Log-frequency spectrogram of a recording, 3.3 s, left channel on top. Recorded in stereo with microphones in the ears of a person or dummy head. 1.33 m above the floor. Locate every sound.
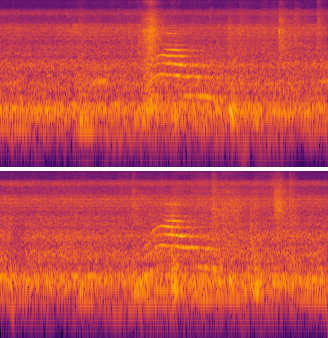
1.4 s a cat meowing: 5° left (ahead or behind), 1.8 m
